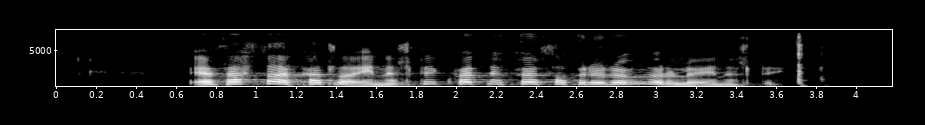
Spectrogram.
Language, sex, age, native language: Icelandic, female, 40-49, Icelandic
